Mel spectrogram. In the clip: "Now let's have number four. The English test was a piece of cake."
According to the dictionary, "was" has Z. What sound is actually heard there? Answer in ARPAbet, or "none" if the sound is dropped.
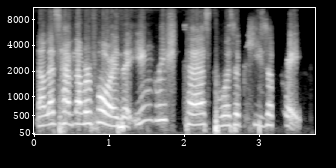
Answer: Z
